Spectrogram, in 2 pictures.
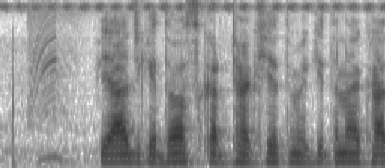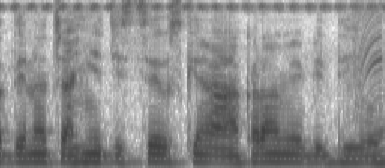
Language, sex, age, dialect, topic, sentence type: Magahi, male, 31-35, Western, agriculture, question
